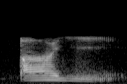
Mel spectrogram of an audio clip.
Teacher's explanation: 有一个啊滑到一个一 · Term: 双元音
